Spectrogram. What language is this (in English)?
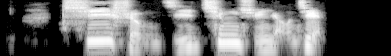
Chinese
